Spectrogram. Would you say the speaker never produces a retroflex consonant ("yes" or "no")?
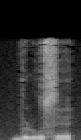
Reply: no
